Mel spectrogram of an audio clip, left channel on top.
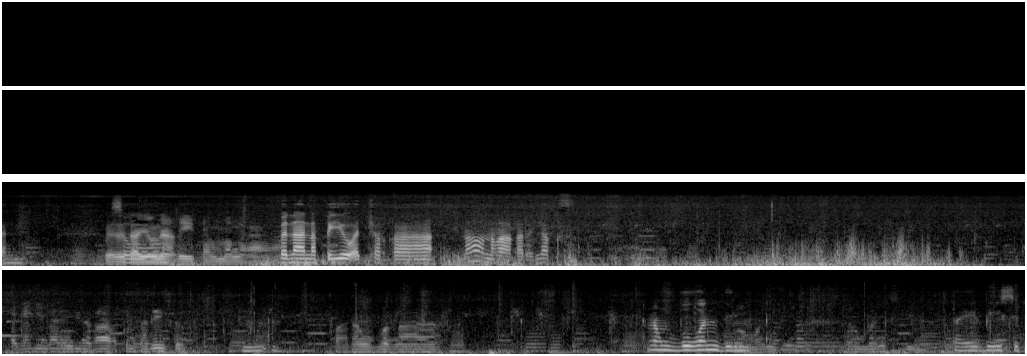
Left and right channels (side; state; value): left; silent; digital silence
